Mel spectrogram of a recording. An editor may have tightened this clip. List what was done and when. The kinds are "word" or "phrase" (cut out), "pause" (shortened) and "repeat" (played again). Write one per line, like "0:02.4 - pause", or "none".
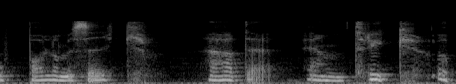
none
